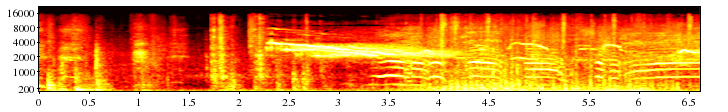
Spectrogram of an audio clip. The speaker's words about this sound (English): We're going to open that door. Don't you try and stop us.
